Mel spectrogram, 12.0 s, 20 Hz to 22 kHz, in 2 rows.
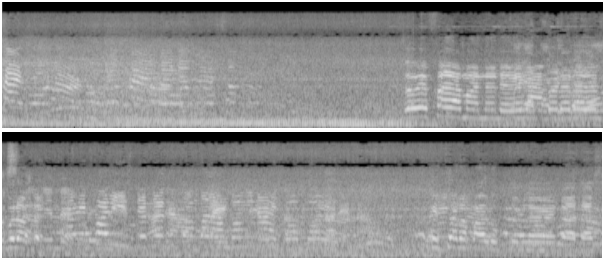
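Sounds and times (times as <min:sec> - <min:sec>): people talking: 0:00.0 - 0:02.9, 0:04.0 - 0:12.0
vehicle engine droning: 0:00.0 - 0:12.0.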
